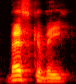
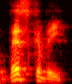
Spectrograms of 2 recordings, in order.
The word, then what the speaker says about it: Vescovi: chandler if i go vescovi as they say on it evidently been pronounced unnamed wrong the whole time so vescavi so if those three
